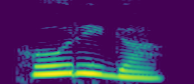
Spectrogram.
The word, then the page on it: ಹೋರಿಕ: hōrika; kannada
